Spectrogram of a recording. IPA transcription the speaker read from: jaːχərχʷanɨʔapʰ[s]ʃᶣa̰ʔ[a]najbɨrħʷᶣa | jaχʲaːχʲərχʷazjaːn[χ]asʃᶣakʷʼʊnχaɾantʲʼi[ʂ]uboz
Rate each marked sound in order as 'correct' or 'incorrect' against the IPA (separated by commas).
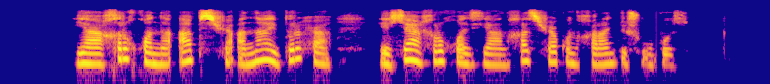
correct, correct, correct, correct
